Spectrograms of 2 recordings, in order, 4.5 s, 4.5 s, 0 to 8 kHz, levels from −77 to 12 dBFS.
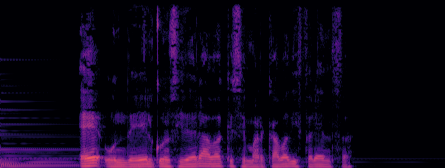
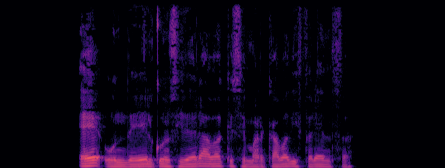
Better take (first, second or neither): second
